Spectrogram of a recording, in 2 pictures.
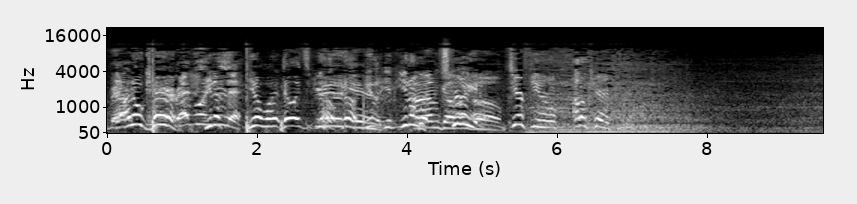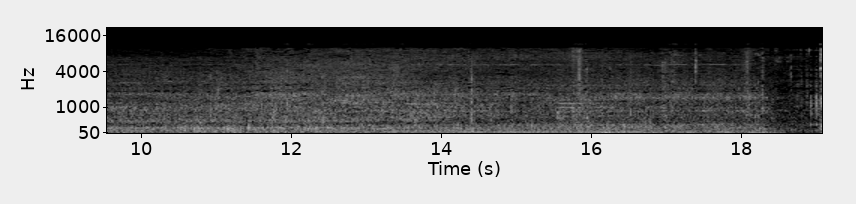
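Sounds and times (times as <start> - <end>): car engine running: 0.0 - 19.0.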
